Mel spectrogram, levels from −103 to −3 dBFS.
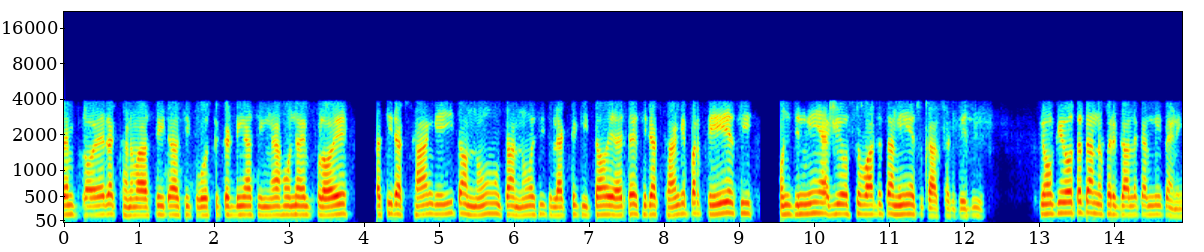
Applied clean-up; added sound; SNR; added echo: neural mask model Resemble Enhance denoiser.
